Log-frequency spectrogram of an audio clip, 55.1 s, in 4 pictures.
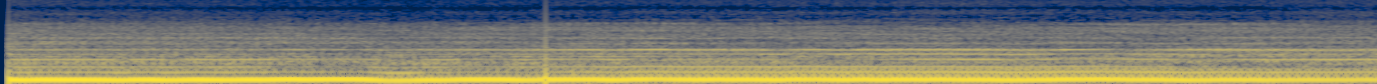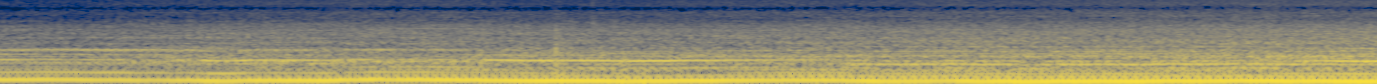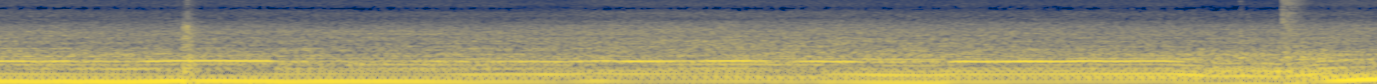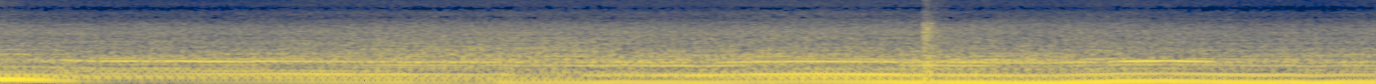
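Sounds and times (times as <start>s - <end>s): car engine idling: 0.1s - 55.0s
brief knock: 29.4s - 29.8s, 50.5s - 51.0s.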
